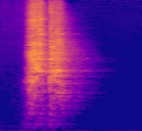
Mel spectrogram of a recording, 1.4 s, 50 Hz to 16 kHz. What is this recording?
Metal Slide 5
Metal on Metal sliding movement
